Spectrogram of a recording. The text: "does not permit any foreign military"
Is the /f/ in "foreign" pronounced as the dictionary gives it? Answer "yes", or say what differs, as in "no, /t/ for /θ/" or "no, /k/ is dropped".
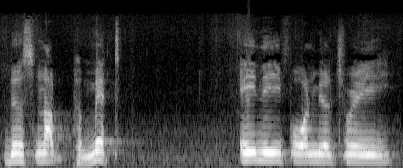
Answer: no, /p/ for /f/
